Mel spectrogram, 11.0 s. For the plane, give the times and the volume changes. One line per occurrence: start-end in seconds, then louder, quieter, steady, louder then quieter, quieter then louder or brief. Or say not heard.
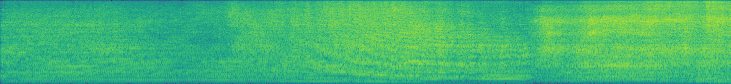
0.0-10.9 louder.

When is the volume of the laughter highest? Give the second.
6 s.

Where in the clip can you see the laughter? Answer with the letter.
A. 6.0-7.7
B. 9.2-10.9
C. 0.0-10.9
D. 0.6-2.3
A.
